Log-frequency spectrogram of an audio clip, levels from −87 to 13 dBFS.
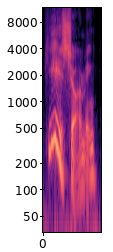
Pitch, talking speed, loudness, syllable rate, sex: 180 Hz, 205 wpm, -15 LUFS, 5.5 syllables/s, male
